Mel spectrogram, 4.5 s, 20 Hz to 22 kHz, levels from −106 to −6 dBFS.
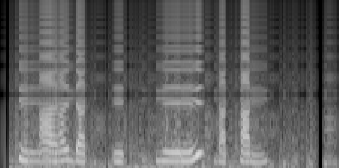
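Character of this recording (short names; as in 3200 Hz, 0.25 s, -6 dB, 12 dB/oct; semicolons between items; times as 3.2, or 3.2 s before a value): a quantiser's noise floor 8-bit, dither none; phasing stages 4, 1.3 Hz, lowest notch 520–2400 Hz; aliases and images of a low sample rate 2200 Hz, jitter 0%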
